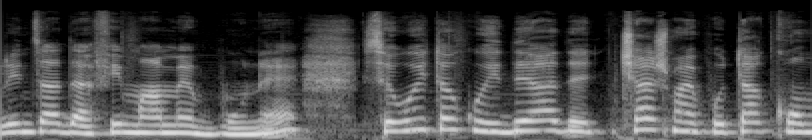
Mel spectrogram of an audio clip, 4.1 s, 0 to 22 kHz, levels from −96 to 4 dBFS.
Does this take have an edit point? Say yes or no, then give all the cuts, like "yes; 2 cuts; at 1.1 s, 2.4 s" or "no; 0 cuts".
yes; 1 cut; at 3.1 s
